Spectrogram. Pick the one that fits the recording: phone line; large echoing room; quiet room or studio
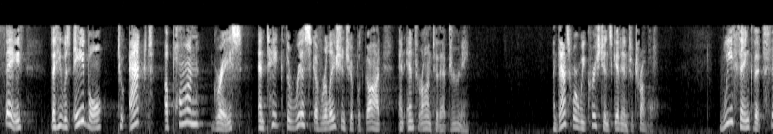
large echoing room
